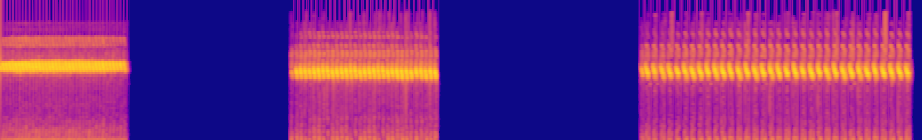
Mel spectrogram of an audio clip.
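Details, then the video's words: European greenfinch song from a teaching recording for cage birds: three separate bursts of fast, even, high trills, each lasting one to three seconds, divided by clean silent gaps. "Canto Verderon"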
